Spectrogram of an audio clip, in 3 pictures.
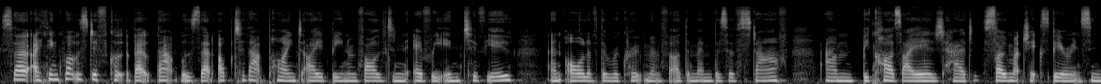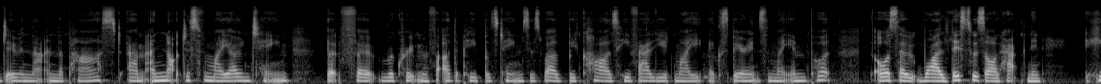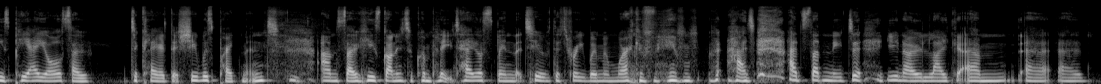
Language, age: English, 20-39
